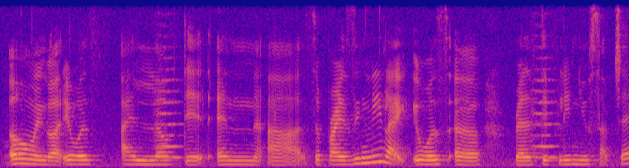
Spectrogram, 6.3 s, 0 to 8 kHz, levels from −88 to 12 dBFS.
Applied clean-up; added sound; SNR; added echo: none; Bowed string instrument; 12 dB; none.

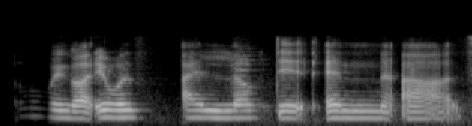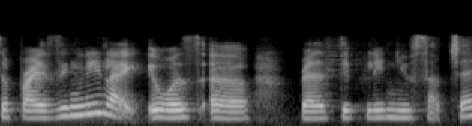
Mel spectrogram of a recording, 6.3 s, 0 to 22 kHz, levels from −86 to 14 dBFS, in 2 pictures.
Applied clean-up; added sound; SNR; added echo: neural mask model DeepFilterNet 3.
